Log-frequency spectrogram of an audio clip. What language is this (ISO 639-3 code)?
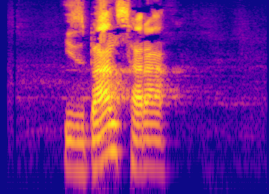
abk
